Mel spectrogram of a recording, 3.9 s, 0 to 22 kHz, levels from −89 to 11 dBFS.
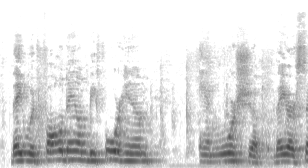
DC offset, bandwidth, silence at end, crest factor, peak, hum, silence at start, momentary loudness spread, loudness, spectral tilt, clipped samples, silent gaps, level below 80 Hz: under 0.1%; 9.6 kHz; 0 s; 14 dB; -12 dBFS; none; 0.15 s; 10 LU; -27 LUFS; -7 dB/octave; under 0.1%; none; -68 dBFS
